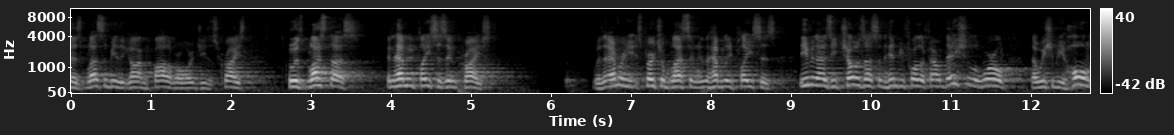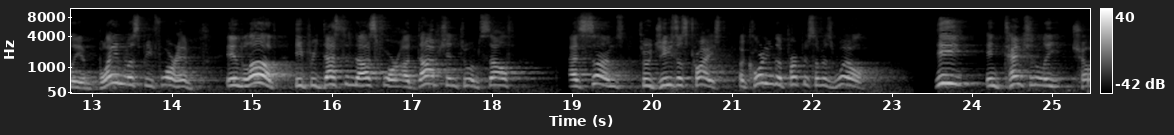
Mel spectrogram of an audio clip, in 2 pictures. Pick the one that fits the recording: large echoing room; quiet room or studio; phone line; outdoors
large echoing room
